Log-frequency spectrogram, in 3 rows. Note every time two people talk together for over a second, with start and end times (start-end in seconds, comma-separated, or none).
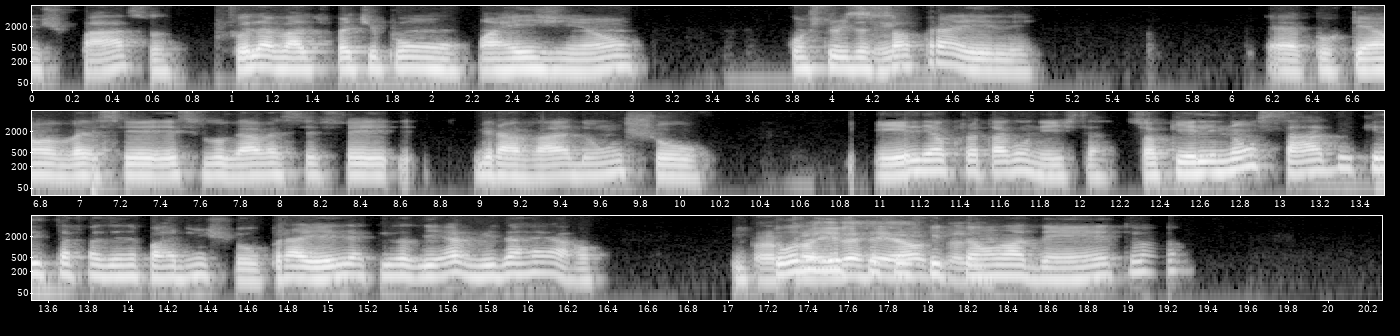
17.1-18.4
